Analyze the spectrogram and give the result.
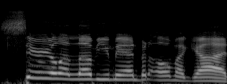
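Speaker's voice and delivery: very high-pitched, laughing through the words. Responding to Serial, who asked how to spy check, laughing so hard. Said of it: "I'm laughing so hard I can't".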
